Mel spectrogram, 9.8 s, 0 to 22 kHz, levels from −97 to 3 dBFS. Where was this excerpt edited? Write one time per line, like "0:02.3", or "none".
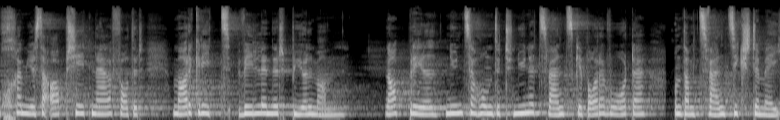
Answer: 0:04.8
0:08.3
